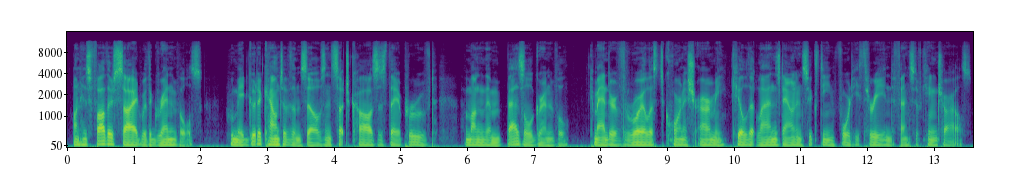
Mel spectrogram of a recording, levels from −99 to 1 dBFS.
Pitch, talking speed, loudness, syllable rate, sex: 80 Hz, 180 wpm, -21 LUFS, 5.5 syllables/s, male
